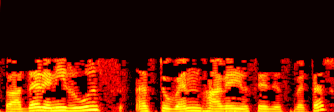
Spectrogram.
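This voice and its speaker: A man with a high, husky voice leads an online grammar lesson, explaining patiently and pausing on "okay" and "so". The sound is thin and phone-like, and dry with no room around it. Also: dry recording. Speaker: Sanskrit grammar teacher. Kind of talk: online class lecture answering questions.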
